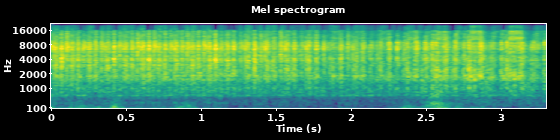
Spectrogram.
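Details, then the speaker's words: Moto Guzzi engine's first run in over ten years after new carb parts, no throttle fitted yet, smoking from old oil in the bores; fairly even low pulse under heavy hiss; sounds reasonably healthy, normal running. "because I have never heard this engine run before until this moment but it did actually sound quite good actually"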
